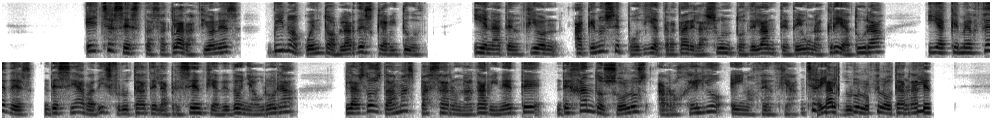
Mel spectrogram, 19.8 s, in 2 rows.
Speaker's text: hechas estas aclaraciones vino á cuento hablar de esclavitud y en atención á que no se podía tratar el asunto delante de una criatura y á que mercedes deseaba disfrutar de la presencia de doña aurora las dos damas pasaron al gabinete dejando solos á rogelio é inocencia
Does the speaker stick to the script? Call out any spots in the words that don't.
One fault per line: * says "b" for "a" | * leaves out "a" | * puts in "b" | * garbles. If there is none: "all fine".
* garbles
